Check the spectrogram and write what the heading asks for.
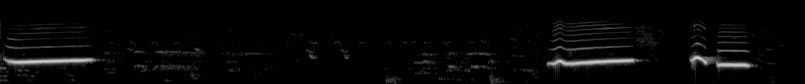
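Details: Bird giving a long level whistle, then a pause with faint soft chirps and rustles. Two more whistles follow, a rising one and a short falling one.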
